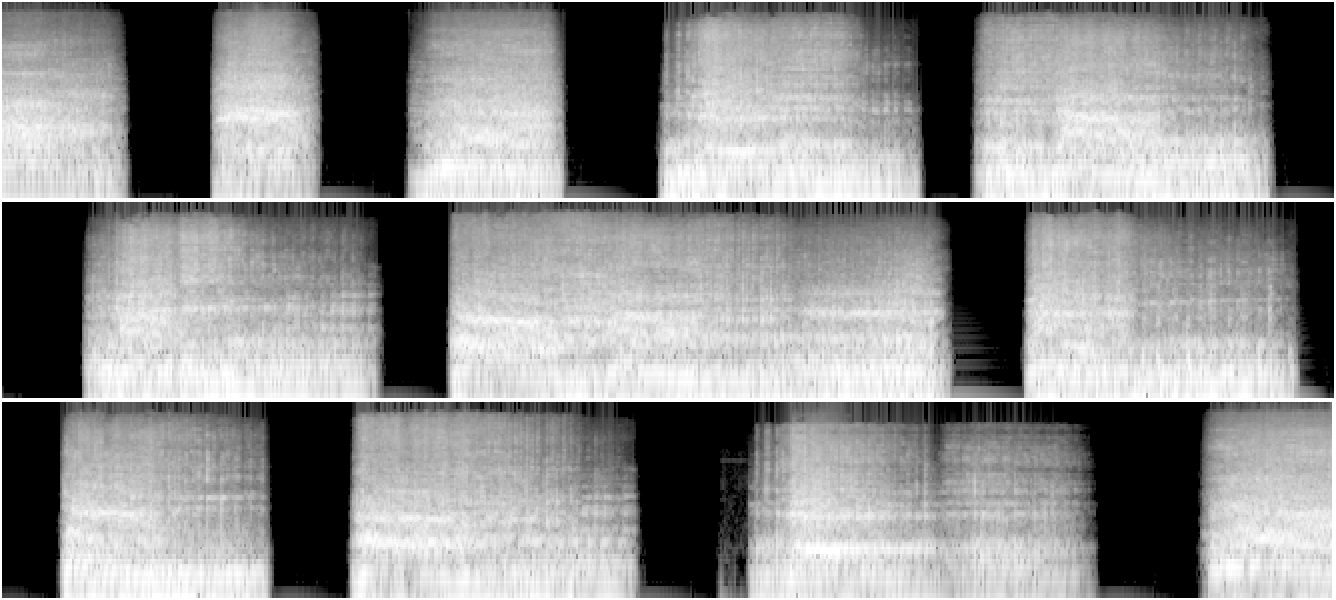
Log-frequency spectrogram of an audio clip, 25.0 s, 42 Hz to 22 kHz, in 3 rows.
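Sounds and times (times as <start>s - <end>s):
monster roars: 0.0s - 2.0s, 2.6s - 3.5s, 4.1s - 8.0s, 8.9s - 16.4s, 17.0s - 18.3s, 18.9s - 20.6s, 24.2s - 24.9s.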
